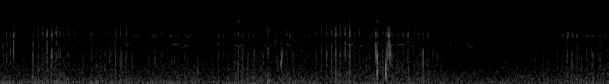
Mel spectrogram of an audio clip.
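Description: Orioles bathing in a shallow bird bath, wings flicking water: a faint, irregular patter of splashes and flutters, with one sharper splash a little before four seconds in.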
